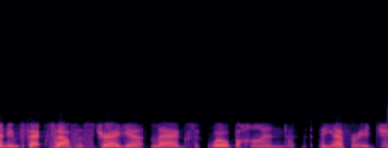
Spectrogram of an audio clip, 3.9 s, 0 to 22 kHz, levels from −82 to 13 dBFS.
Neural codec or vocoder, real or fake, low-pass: none; real; 5.4 kHz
